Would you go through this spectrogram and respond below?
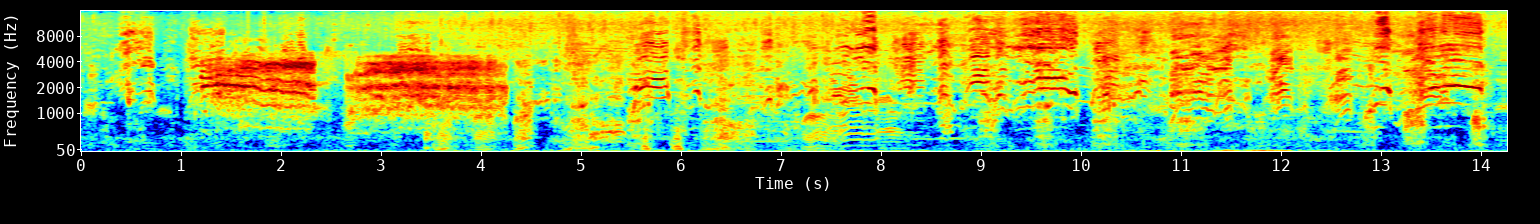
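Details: Long, strained pig squeals open the recording, followed by a busy run of short grunts and chattering squeaks from several animals, with brief high whines near the end.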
